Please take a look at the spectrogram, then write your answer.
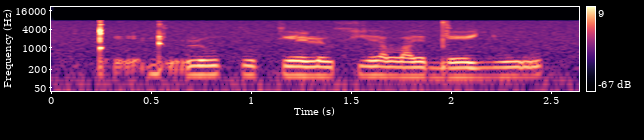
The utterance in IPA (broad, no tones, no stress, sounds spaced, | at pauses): ǃʼ ḛ ɖ ṵ ɭ u k u k e ɭ ɯ x i lˠ i d e ʎ u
